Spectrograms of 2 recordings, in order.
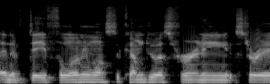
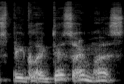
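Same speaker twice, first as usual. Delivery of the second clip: put-on wise old alien voice, higher; 8 semitones higher than usual. Joking about Grogu suddenly talking like Yoda in a movie: Yoda voice. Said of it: "Yoda talks in the movie".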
